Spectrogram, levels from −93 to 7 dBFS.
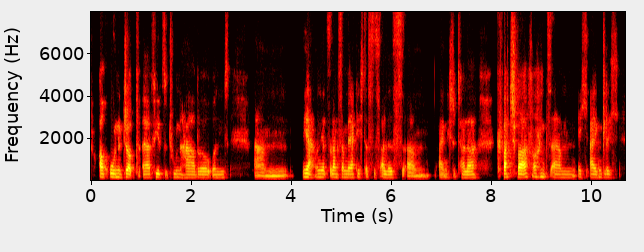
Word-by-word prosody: auch 160 Hz, 0 st, +6 dB
ohne 160 Hz, -1 st, +3 dB
Job, 150 Hz, -, +4 dB
äh, 145 Hz, +1 st, +2 dB
viel 155 Hz, +1 st, -1 dB
zu -, -, -11 dB
tun 155 Hz, -2 st, -7 dB
habe 140 Hz, 0 st, -1 dB
und, 140 Hz, 0 st, -8 dB, 0.5 s
ähm, 215 Hz, +2 st, -3 dB, 0.3 s
ja. 165 Hz, -3 st, +5 dB
Und 155 Hz, +1 st, -3 dB
jetzt 155 Hz, 0 st, -3 dB
so -, -, -3 dB
langsam 155 Hz, 0 st, -1 dB
merke 150 Hz, +1 st, 0 dB
ich, -, -, -8 dB
das -, -, -9 dB
ist -, -, -11 dB
alles, 145 Hz, -1 st, -2 dB
ähm, 220 Hz, +1 st, -4 dB, 0.2 s
eigentlich 75 Hz, 0 st, -5 dB
totaler 140 Hz, +1 st, -1 dB, 0.4 s
Quatsch 160 Hz, 0 st, +4 dB
war 150 Hz, -1 st, +9 dB, 0.2 s
und, 170 Hz, 0 st, -6 dB
ähm, 145 Hz, -1 st, -5 dB
ich 150 Hz, -1 st, -10 dB
eigentlich 150 Hz, 0 st, -3 dB
150 Hz, 165 wpm, -25 LUFS, 145-160 Hz, 0.5 s, war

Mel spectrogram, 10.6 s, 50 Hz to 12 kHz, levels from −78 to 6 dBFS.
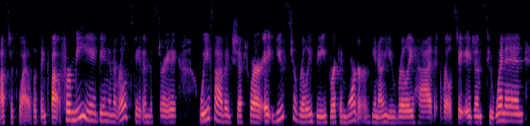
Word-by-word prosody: That's -, -, 0 dB
just -, -, -9 dB
wild -, -, -1 dB
to -, -, -4 dB
think -, -, -5 dB
about. -, -, +4 dB
For 220 Hz, -1 st, +6 dB
me, 220 Hz, -, +2 dB
being 195 Hz, -2 st, -2 dB
in 175 Hz, -, -4 dB
the 170 Hz, -, -3 dB
real 240 Hz, -, +2 dB
estate 170 Hz, -4 st, -7 dB
industry, 165 Hz, 0 st, -3 dB, 0.4 s
we 205 Hz, +8 st, +4 dB
saw 200 Hz, -7 st, +3 dB
a -, -, -1 dB
big 170 Hz, -3 st, -2 dB
shift 165 Hz, 0 st, -2 dB
where 165 Hz, -3 st, +5 dB
it 185 Hz, -, +3 dB
used 280 Hz, -, -4 dB
to 265 Hz, -, -3 dB
really 170 Hz, -1 st, 0 dB
be 160 Hz, -1 st, -2 dB
brick-and-mortar, 155 Hz, +4 st, -1 dB
you 160 Hz, -1 st, -3 dB
know, 145 Hz, -1 st, 0 dB
you 150 Hz, -2 st, -3 dB
really 155 Hz, +1 st, +2 dB
had 145 Hz, -2 st, -1 dB, 0.2 s
real -, -, 0 dB
estate -, -, -3 dB
agents 160 Hz, 0 st, 0 dB
who 150 Hz, -, -2 dB
went 200 Hz, +5 st, +3 dB
in 190 Hz, -1 st, +2 dB
170 Hz, 210 wpm, -26 LUFS, 155-200 Hz, 0.4 s, For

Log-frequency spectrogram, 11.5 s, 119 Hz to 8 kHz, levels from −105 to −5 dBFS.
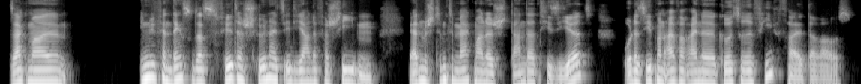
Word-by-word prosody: Sag 125 Hz, +3 st, +1 dB
mal, 125 Hz, -1 st, +3 dB, 1.0 s
inwiefern 155 Hz, -3 st, +4 dB
denkst 150 Hz, +2 st, +2 dB
du, 135 Hz, -, -7 dB
dass 125 Hz, -1 st, 0 dB
Filter 150 Hz, 0 st, +3 dB
Schönheitsideale 125 Hz, -4 st, 0 dB
verschieben? 110 Hz, -8 st, -2 dB, 0.4 s
Werden 115 Hz, +3 st, +1 dB
bestimmte 130 Hz, +3 st, -1 dB
Merkmale 120 Hz, -3 st, 0 dB
standardisiert, 110 Hz, -, -2 dB, 0.4 s
oder 115 Hz, +4 st, +2 dB
sieht 125 Hz, +3 st, -1 dB
man 125 Hz, -4 st, +1 dB
einfach 120 Hz, 0 st, 0 dB
eine 110 Hz, -1 st, +1 dB
größere 115 Hz, +1 st, 0 dB
Vielfalt 170 Hz, -, -4 dB
daraus? 75 Hz, -2 st, -9 dB
120 Hz, 110 wpm, -22 LUFS, 110-130 Hz, 1.0 s, inwiefern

